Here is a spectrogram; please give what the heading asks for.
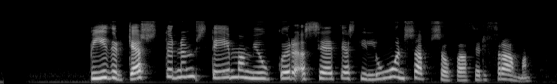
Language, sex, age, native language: Icelandic, female, 30-39, Icelandic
